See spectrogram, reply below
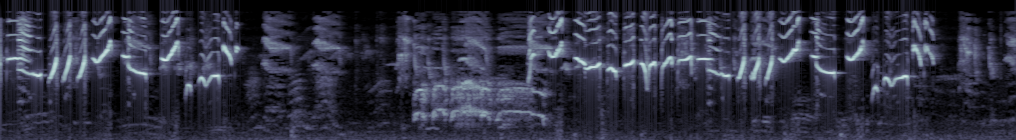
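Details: Shama luring song made of dense, rapid volleys of high, steeply sweeping whistles and clicks, broken by a brief lower rasping note midway, then resuming in quick, loud, chattering bursts.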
